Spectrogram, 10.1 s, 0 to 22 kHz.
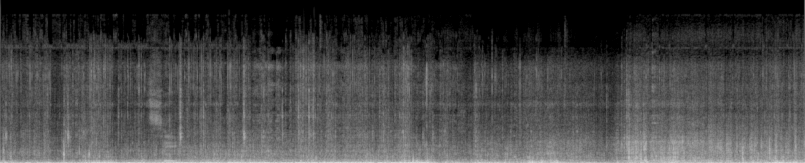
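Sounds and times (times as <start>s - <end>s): low rumble: 0.0s - 7.6s
tyre and trail noise: 0.0s - 10.0s
wind buffeting microphone: 0.0s - 10.0s.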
